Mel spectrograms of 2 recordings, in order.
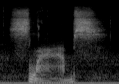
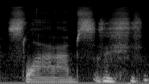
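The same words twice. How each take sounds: First: Slabs said with a flat a like slobs; slabs vowel. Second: Slobs with a flat broad Midwestern o. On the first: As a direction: say slabs with a Midwestern a. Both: Shown as a demonstration. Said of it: "my accent really comes out when I say slobs".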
